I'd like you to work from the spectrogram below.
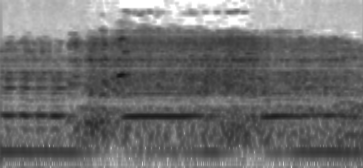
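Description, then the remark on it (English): A car's other horn sounds in two long, steady honks over a low idling engine rumble, fairly loud, with no talking, as the car pulls up at the Mountain View Auto Court to bring someone out. “They didn't hear it. Try the other one.”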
